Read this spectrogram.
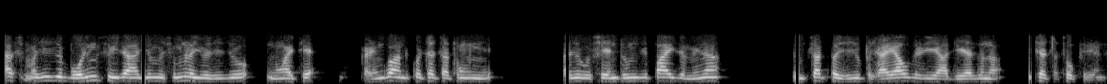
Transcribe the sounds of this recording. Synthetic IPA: asmasizuboɾiŋsujdaazimisumlɐjbɐs̬izunɔŋajte | kaɾiŋɡuandikɔt͡ʃat͡ʃatʰɔŋni | aziɡusentʰumzipajdɐmina | dumt͡ʃat̚pas̬izupasajawdaɾiadiaduna | isat͡ʃatʰɔk̚ʰiɾena

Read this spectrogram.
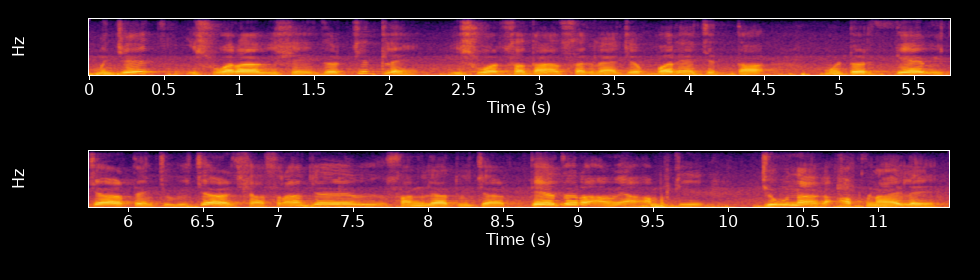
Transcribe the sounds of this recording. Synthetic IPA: m̤əɳd͡ʑeiɕʋəɾaʋiɕəid͡zəɾt͡ɕit̪lɛ̃ | iɕʋəɾsəd̪ʱãsəɡljãt͡ɕebəɾẽt͡ɕit̪ːam̤əɳʈ̪əɾt̪eʋit͡ɕaɾt̪jãɲt͡ɕiʋit͡ɕaɾɕast̪ɾãd͡ʑesãŋɡljat̪ʋit͡ɕaɾt̪ed͡zəɾamiamt͡ɕe | d͡ʑiwnakapnajle

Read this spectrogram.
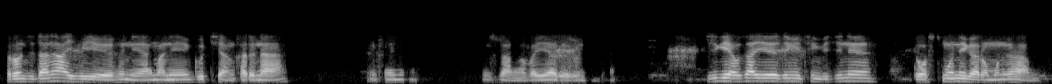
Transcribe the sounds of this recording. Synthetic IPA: ɾɔnzidanɯajɦɯjɯɦɯnijamaneɡutʰijaŋkʰaɾɯna | ŋkʰajnɯ | zamabajaɾɯɾɔnida | ziɡijawzajɯzeŋitʰiŋbidinɯd̥ɔstmɔneɡaɾɔmɔnɡaham

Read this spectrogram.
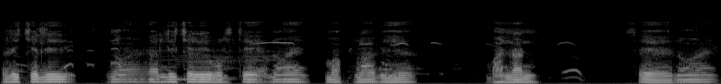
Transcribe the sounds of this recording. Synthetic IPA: alit͡ʃalinɔajalit͡ʃəliβɔlt̪ɛnɔajmaplabijə | bʱanan | sɛnɔaj

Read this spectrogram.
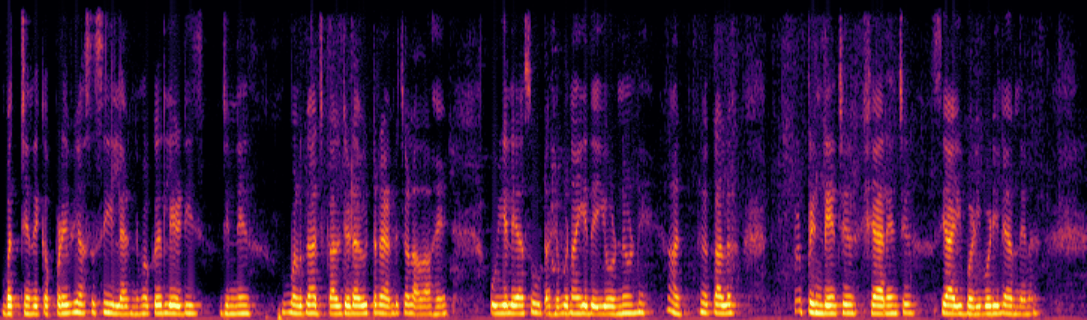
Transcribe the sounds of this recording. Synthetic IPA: bətːʃẽːd̪eːkəpɽeːʋiːəssiːlɛːeːmkəleːɽiː | d͡ʒɪnẽːməlkəd͡ʒkəld͡ʒeːɽaːʋiːʈɾɛ̃ːɳɖt͡ʃəlaːd̪aːɦɛ̃ː | oːieleːaːsuːʈaɦẽːbənaːied̪eːiːoːɽneːoneː | əkəl | pɪɳɖẽːt͡ʃʃɛːɾẽːt͡ʃ | sɪjaːiːbəɽiːbəɽiːlɛ̃ːnd̪eːnaː

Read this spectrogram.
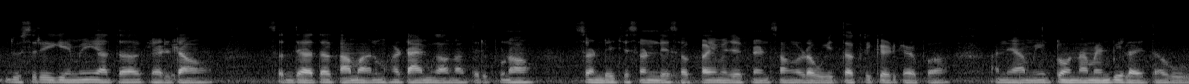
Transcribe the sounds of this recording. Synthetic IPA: d̪usɾiɡemiat̪akʰeɭʈã | sə̰d̪ʱjaat̪akamaɾmɦaʈajmɡʱawnat̪əɾipuɳɦã | səɳɖet͡ɕesəɳɖesəkaɭim̤əd͡ʑefɾeɳɖsãŋɡɽaɦujt̪akɾikeʈkʰɛɭpa | a̰niamiʈoɾnamẽɳʈ̚bʱilajt̪ako

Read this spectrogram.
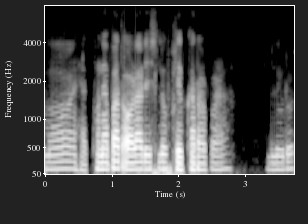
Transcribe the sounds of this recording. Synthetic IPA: mɔjɦɛt̚pʰɔnɛpatɔ̰ɹadisilʊ̃pʰlip̚kʰatɔɹpɔɹa | bludut̚

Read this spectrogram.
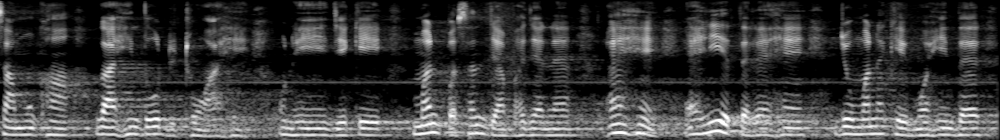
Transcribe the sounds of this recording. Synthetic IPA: saːmũkʰãː | ɠaːɦĩːn̆d̪oɗɪʈʰoaːɦe | ʊnɦẽd͡ʑeːke | mɐnpɐsə̃nd̪d͡ʑabʱɐʄən̆ | ɛ̃ːɦ | ɐɦɪɾiət̪ɐɾəɦɛ̃ | d͡ʑoːmɐnə̆kʰeːmoːɦɪ̃n̆d̪əɾ

